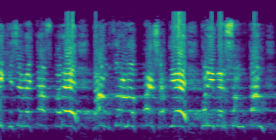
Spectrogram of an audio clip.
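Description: A man preaching in a loud, shouting voice through a public-address system, with quick syllables and falling pitch at the ends of phrases.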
